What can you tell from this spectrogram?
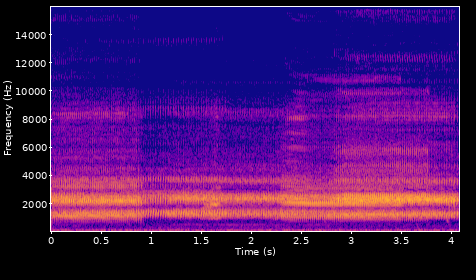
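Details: Frogs at Alderman Farms keep up a continuous wall of buzzy trilling, with several voices at slightly different pitches blending, then growing louder toward the end.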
